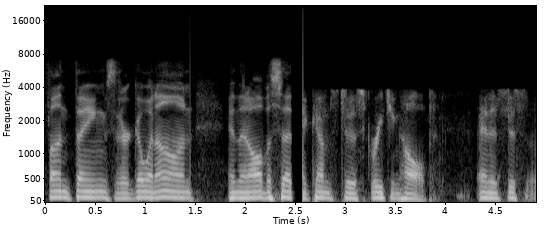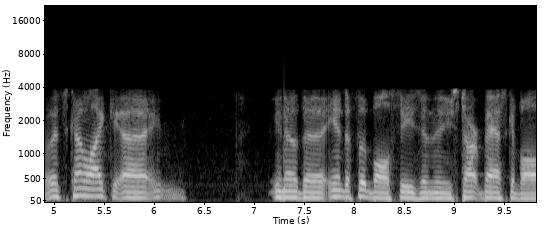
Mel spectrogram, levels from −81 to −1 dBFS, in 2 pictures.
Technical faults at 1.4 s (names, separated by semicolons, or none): dropped buffer (overrun)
